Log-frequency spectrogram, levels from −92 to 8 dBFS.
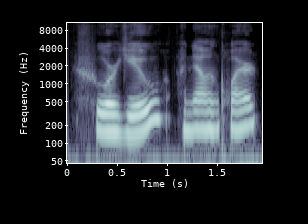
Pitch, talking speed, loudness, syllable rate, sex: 175 Hz, 185 wpm, -16 LUFS, 7.0 syllables/s, female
